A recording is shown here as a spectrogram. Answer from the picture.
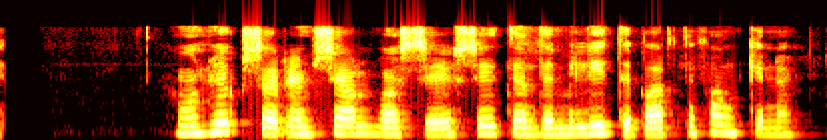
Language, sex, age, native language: Icelandic, female, 30-39, Icelandic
